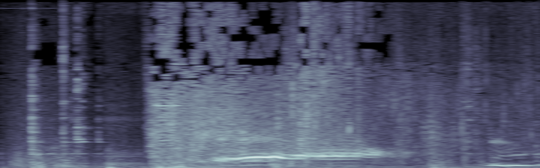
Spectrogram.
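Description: An elderly man screams in agony.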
